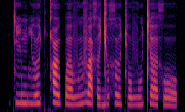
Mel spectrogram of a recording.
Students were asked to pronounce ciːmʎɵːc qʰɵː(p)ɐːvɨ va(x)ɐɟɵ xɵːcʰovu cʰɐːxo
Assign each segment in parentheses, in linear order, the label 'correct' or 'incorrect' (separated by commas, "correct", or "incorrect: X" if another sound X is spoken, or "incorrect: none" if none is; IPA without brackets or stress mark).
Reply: correct, correct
